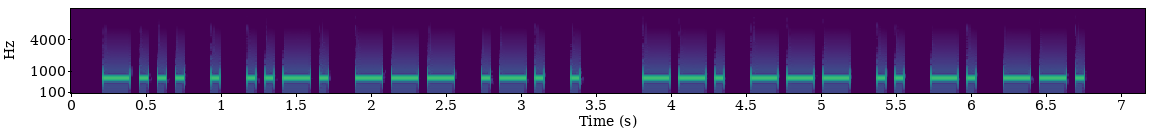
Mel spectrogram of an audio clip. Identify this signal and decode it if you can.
Morse code, heard as a keyed tone, about 20 wpm, 700 Hz. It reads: BEFORE GOING
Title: Sentences from Top 1000 Words - Review Part 3 - 20wpm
